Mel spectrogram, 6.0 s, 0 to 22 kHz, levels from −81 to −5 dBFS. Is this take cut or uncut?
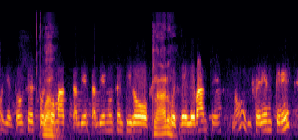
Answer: cut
